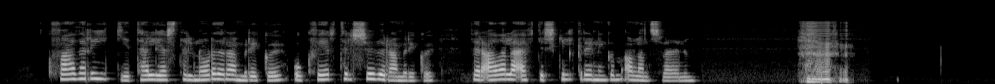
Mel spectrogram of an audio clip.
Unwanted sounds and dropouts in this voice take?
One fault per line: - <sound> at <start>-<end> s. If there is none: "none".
- laugh at 8.0-8.6 s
